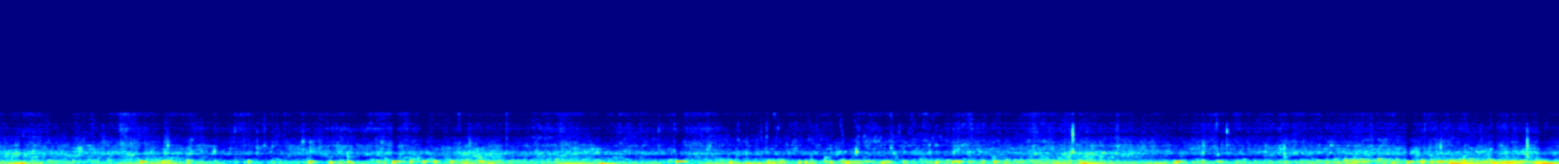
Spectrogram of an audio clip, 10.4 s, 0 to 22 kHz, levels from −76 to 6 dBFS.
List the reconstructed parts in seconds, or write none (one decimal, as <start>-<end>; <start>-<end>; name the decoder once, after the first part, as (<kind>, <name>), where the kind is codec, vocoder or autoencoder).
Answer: 0.0-4.8 (autoencoder, DAC-VAE); 6.3-10.4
